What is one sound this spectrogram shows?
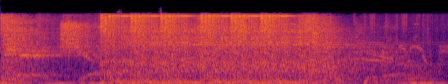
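A plasma weapon fires with a crackling burst.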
